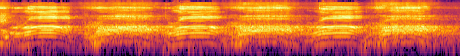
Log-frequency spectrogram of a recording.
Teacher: জিহ্বার আগার অপর পিঠ তার বরাবর উপরের দাঁতের মারি হইতে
